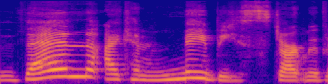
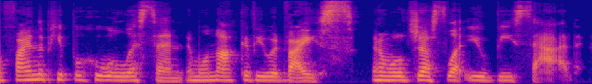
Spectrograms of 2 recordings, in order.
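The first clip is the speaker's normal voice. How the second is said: usual speaking voice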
